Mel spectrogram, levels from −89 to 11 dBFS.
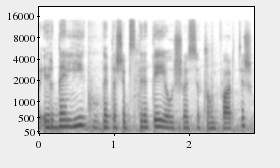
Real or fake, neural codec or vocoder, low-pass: fake; codec, 44.1 kHz, 2.6 kbps, SNAC; 14.4 kHz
